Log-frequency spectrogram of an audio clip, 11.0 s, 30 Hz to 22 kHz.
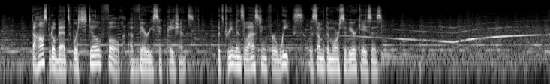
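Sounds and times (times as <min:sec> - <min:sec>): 
speech: 0:00.6 - 0:07.9
low rumble of road traffic: 0:03.8 - 0:10.9
ambulance siren wailing as the ambulance pulls up to a university hospital: 0:06.2 - 0:10.9.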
